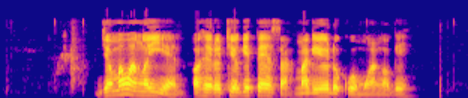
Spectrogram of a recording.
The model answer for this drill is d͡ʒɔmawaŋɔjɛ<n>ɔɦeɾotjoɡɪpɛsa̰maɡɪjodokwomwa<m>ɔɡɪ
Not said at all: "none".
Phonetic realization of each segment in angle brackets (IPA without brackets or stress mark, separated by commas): n, ŋ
